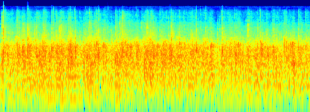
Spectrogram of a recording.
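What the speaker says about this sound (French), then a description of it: "Il y a de quoi applaudir." Sustained applause from an audience at a military school graduation ceremony, a steady dense clapping with no break that holds for the whole stretch, with no voices standing out.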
